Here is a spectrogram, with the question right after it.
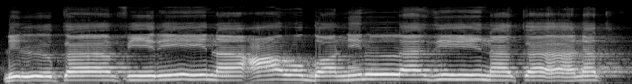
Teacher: fathah atau panjangnya ini tidak berlaku lagi mat iwatnya, sehingga kita baca pendek apabila kita meneruskan.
